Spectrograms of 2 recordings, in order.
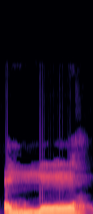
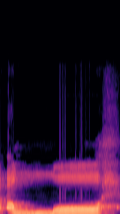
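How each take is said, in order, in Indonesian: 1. Bunyi h di akhir adalah hembusan napas yang lembut dan ringan. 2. Bunyi h di akhir adalah bunyi yang keras dan berat dari tenggorokan.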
